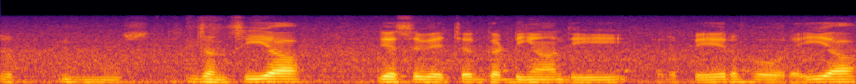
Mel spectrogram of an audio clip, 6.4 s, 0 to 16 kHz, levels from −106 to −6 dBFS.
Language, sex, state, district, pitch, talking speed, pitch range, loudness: Punjabi, male, Punjab, Kapurthala, 110 Hz, 95 wpm, 105-115 Hz, -19 LUFS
